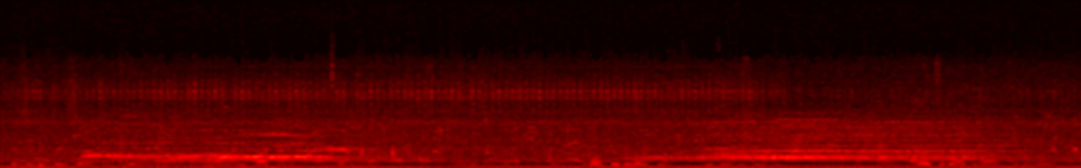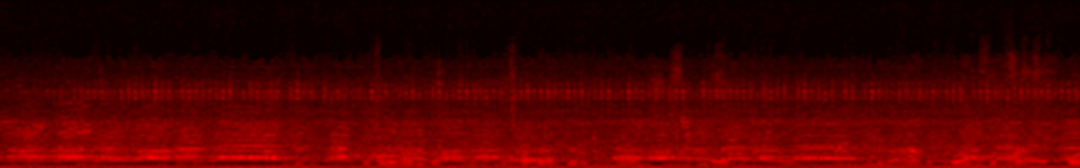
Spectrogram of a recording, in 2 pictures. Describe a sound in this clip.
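A distant crowd chatters and cheers outdoors.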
